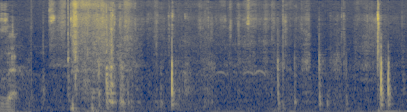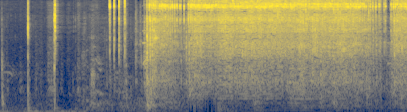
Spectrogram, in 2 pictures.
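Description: Scattered light clicks and knocks of handling wires and parts, then, a little past halfway, a Milwaukee cordless electric ratchet running steadily for about three seconds as it drives a nut down on a battery terminal.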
